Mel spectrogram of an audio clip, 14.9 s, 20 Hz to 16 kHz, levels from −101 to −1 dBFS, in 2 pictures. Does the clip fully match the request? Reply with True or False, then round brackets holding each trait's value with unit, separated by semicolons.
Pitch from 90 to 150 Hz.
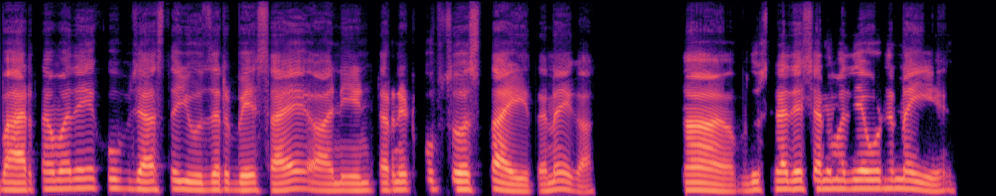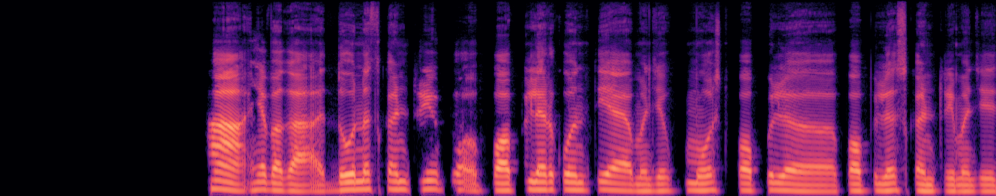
True (140 Hz)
